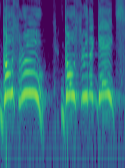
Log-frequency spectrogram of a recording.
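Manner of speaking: loud, high, prophet-like shout. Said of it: "The prophet shouts out".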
